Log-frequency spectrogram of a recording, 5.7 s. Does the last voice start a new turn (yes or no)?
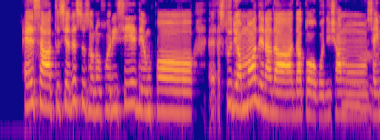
no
